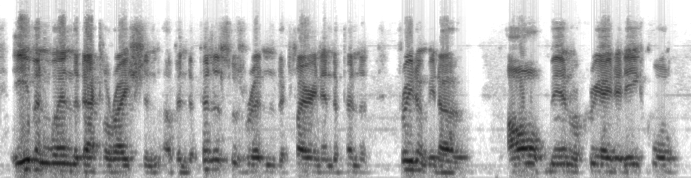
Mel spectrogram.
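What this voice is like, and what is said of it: Speaks with a noticeable accent. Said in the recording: “I beg you to not let my accent get in the way”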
